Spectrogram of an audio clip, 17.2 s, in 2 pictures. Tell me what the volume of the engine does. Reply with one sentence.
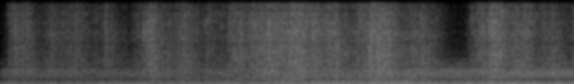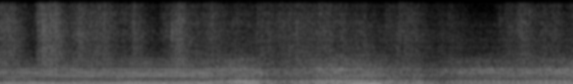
The volume of the engine goes up.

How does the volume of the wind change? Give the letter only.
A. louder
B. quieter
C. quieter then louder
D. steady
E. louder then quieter
E.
